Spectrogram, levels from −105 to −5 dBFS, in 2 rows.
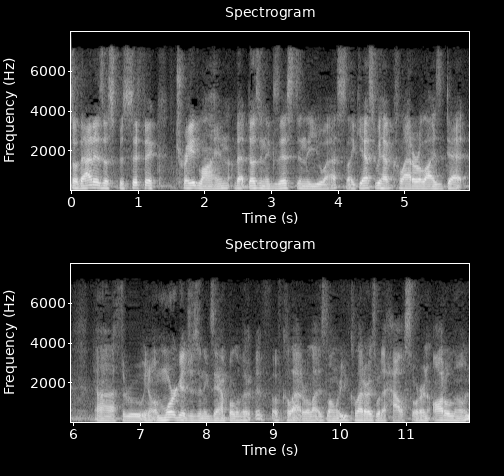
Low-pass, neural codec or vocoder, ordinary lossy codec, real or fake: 7.2 kHz; codec, 16 kHz in and 24 kHz out, 1 kbps, XY-Tokenizer; MP3, 48 kbps; fake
